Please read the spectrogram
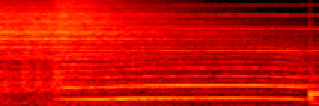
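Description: Background film music: a cymbal swell near the start, then a held low note under a sustained tone that rises slightly.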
